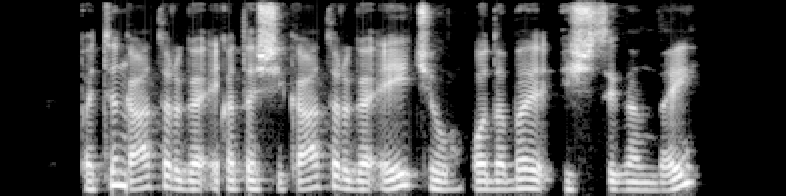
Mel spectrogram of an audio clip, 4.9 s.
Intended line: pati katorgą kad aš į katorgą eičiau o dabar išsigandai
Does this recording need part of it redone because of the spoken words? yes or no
no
